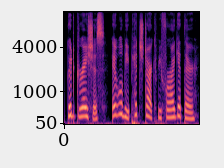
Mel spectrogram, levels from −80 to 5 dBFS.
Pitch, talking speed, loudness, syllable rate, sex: 245 Hz, 245 wpm, -18 LUFS, 6.2 syllables/s, female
